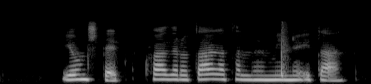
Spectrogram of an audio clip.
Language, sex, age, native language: Icelandic, female, 30-39, Icelandic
